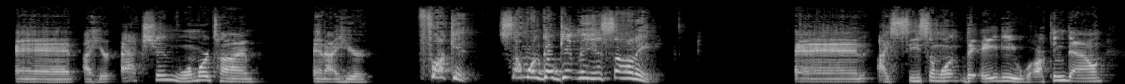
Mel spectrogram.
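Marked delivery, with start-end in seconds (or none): 4.2-6.7 mock shrill screaming, very high-pitched. Retelling what a director yelled on a commercial shoot: imitating the director screaming. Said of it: "more screaming from the director".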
